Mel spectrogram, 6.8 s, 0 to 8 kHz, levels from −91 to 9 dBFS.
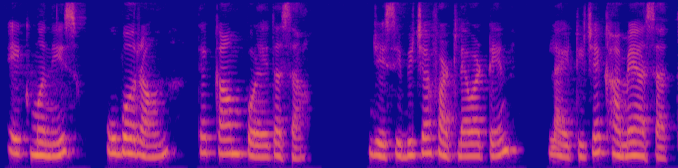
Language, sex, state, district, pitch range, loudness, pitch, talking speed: Konkani, female, Goa, North and South Goa, 220-270 Hz, -30 LUFS, 235 Hz, 135 wpm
